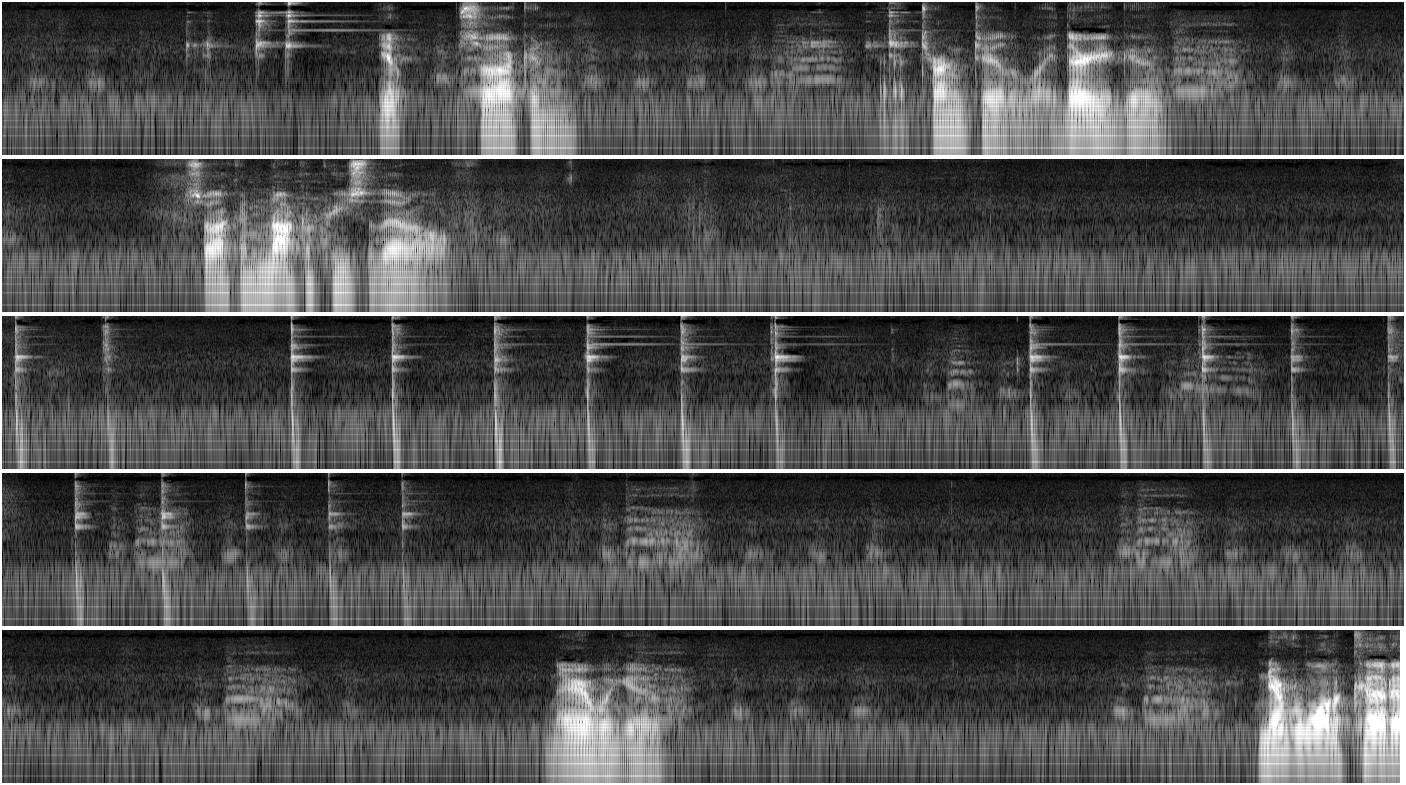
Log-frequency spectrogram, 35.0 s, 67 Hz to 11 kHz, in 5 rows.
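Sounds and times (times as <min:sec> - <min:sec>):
hammer ringing on hot steel: 0:00.9 - 0:02.0, 0:14.1 - 0:14.7, 0:15.4 - 0:18.4, 0:19.1 - 0:23.3
chickens clucking: 0:02.1 - 0:04.4, 0:05.7 - 0:07.4, 0:08.1 - 0:09.8, 0:18.5 - 0:22.7, 0:23.8 - 0:25.6, 0:26.4 - 0:30.0, 0:31.2 - 0:32.6, 0:33.5 - 0:34.3.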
